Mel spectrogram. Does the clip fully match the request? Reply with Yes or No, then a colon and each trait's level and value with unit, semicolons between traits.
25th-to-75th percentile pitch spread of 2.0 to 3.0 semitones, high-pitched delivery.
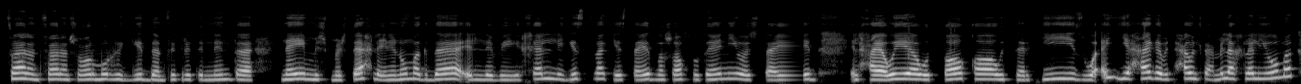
Yes: narrow, 2.5 semitones; high, 230 Hz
